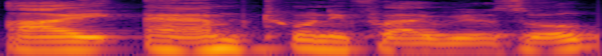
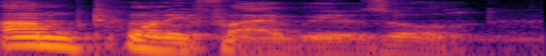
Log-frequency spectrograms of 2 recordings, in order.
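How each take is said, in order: First: I and am are said as two separate words. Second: I and am are joined into one syllable. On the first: "Notice the difference" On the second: "they join I and am"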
